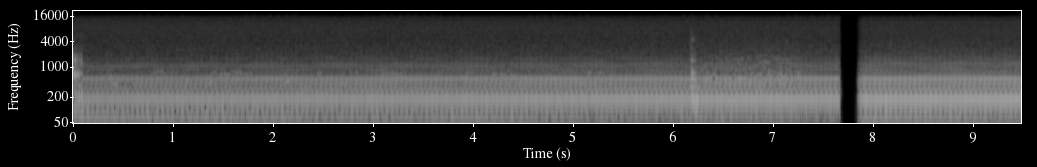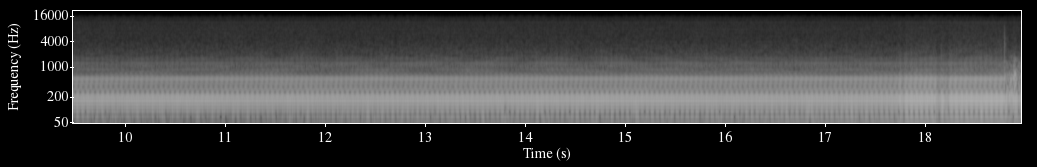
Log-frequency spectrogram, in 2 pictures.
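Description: Steady electrical mains hum with a buzzy edge, slowly getting a little louder, cut by a brief dropout to silence about eight seconds in.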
